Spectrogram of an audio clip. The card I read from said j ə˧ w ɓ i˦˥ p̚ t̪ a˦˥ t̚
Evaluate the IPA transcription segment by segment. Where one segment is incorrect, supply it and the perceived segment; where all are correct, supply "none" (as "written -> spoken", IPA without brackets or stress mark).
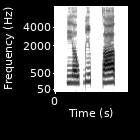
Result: none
